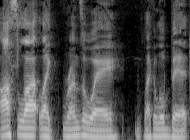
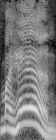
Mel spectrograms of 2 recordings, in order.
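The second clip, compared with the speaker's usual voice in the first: very high, shrill, loud scream; 12 semitones higher, 8 dB louder than usual. Retelling what a character screams after losing his hand: imitating a scream. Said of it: "He screams".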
